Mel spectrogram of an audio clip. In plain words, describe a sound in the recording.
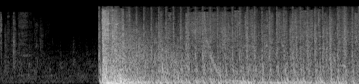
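A pickaxe strikes wood repeatedly in a video game.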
